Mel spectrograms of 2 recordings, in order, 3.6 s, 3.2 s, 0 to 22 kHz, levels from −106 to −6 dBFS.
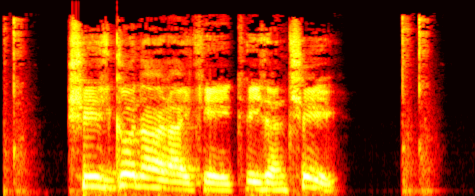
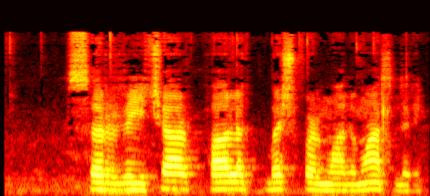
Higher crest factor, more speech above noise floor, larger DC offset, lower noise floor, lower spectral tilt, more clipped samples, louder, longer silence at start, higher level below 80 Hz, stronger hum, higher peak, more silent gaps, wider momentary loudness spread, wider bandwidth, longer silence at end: about the same, 14 dB vs 18 dB; about the same, 21 dB vs 22 dB; neither; second, -33 dBFS vs -44 dBFS; second, -2.5 dB/octave vs -4 dB/octave; neither; first, -12 LUFS vs -22 LUFS; second, 0.1 s vs 0.5 s; about the same, -52 dBFS vs -52 dBFS; neither; first, 0 dBFS vs -4 dBFS; neither; first, 15 LU vs 6 LU; first, 16.5 kHz vs 11.5 kHz; first, 0.35 s vs 0.1 s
